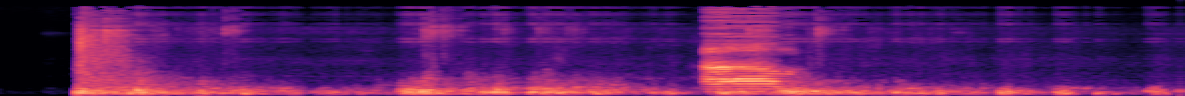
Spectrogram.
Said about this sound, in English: Storm getting pretty good around here.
